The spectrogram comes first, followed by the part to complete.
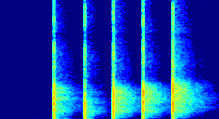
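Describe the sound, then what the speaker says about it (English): Five sharp hand claps, evenly spaced about a third of a second apart, close and crisp with short decaying tails, after a brief silence. "A bunch of Jason Garrett claps to all you guys"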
